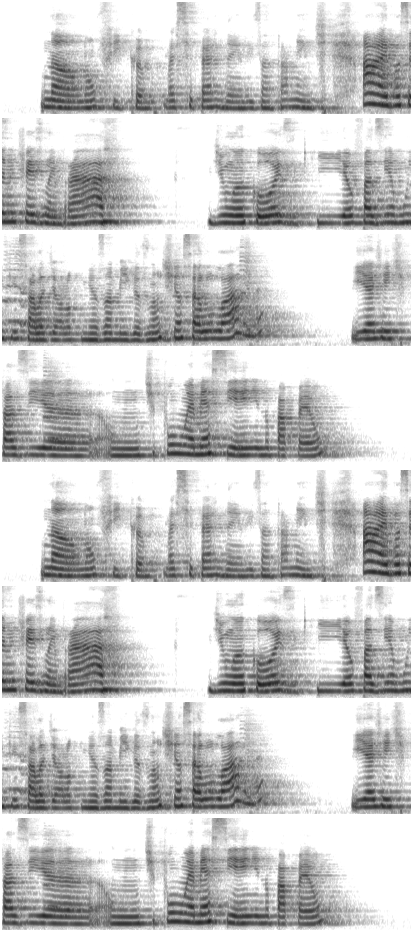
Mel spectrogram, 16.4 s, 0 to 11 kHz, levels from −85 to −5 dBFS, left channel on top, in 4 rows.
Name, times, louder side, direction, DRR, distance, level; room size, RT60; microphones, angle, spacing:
voice 1, 0.4-5.3 6.2-10.8 11.7-15.5, right 1 dB, 10° right, 9 dB, 1.1 m, -25 dB
sound 1, 8.2-8.9 9.7-10.2 10.5-10.9 12.7-13.0, left 2 dB, 30° left, 3.3 m, -41 dB
21.5 x 19.5 x 6.5 m, 0.79 s
head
